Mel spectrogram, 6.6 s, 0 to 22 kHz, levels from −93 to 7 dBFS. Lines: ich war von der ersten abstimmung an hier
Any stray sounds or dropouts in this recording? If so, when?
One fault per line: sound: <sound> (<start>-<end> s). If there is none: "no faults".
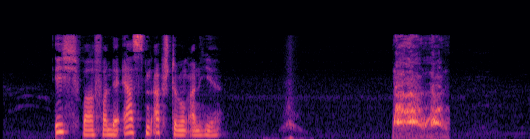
sound: whoosh (3.3-3.9 s)
sound: bark (4.9-5.6 s)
